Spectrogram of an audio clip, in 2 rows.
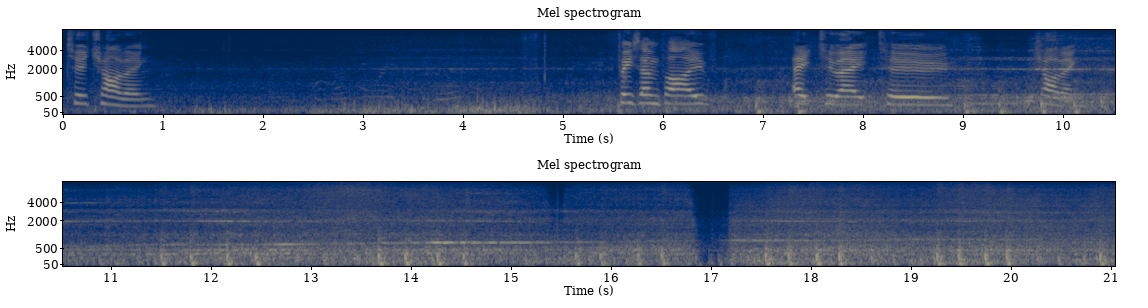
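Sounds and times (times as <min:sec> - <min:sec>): train wheels clattering over rails: 0:06.7 - 0:21.0.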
